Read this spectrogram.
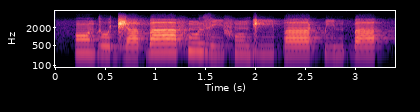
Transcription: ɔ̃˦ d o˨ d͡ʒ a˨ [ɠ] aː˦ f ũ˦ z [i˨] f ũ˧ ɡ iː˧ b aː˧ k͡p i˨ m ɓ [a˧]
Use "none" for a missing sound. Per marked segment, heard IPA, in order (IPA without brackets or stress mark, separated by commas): ɓ, i˨, a˧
